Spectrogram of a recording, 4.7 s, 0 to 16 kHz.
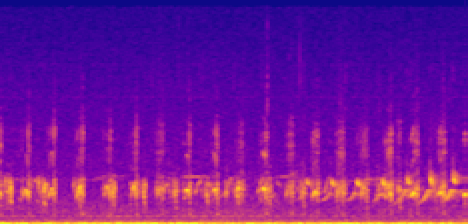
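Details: Captiva nest osprey with three young, February 2022: rapid chattering whistled chirps with rising and falling slurs, building toward the end, over low hum.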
